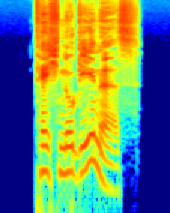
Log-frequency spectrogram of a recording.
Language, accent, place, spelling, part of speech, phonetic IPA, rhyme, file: German, Germany, Berlin, technogenes, adjective, [tɛçnoˈɡeːnəs], -eːnəs, De-technogenes.ogg
- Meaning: strong/mixed nominative/accusative neuter singular of technogen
